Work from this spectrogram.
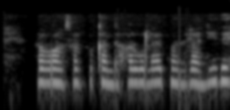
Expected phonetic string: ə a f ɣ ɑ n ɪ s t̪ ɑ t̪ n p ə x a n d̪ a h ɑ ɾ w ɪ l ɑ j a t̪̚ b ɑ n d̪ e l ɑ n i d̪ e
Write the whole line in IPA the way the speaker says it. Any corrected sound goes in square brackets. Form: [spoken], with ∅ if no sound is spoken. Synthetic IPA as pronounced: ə a f ɣ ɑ n ɪ s t̪ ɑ [∅] n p ə [k] a n d̪ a h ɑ ɾ w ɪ l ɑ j a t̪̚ b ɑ n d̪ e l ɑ n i d̪ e

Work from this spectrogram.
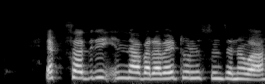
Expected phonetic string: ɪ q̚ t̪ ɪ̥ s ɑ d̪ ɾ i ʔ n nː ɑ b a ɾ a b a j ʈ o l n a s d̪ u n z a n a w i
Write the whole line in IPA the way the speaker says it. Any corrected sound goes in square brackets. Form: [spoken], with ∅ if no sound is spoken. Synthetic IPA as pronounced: ɪ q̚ t̪ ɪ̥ s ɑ d̪ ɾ i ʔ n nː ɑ b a ɾ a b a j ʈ o l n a s [t̪] u n z a n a w [a]

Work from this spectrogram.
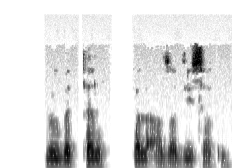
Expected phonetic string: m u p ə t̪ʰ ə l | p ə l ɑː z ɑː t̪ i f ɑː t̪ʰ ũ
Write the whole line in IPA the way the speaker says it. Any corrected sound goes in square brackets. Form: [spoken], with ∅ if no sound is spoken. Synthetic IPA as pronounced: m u [b] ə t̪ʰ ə l | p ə l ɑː z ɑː [d̪] i [s] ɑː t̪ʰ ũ

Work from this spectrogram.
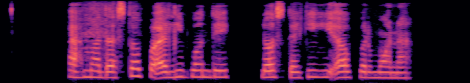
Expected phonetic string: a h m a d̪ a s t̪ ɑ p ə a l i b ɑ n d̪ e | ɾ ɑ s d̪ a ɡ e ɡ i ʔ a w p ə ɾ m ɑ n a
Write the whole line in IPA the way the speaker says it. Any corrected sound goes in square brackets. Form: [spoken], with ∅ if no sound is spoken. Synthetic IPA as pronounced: a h m a d̪ a s t̪ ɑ p ə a l i b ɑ n d̪ e | [l] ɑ s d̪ a ɡ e ɡ i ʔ a w p ə ɾ m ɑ n a

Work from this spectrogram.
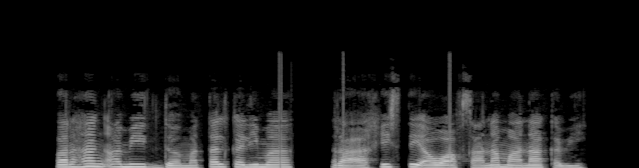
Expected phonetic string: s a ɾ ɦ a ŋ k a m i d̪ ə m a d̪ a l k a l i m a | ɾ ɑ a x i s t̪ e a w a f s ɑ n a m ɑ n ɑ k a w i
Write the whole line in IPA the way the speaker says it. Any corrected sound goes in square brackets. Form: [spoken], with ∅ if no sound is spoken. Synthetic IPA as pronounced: [f] a ɾ ɦ a ŋ [ɡ] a m i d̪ ə m a [t̪] a l k a l i m a | ɾ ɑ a x i s t̪ e a w a f s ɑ n a m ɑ n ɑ k a w i

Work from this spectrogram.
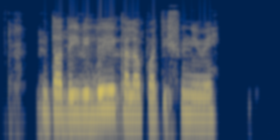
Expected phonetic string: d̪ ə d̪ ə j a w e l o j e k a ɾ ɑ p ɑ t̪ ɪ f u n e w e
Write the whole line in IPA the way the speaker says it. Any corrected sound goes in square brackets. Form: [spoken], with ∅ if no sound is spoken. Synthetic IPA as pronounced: d̪ [ɑ] d̪ ə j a w e l o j e k a [l] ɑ p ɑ t̪ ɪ [ʃ] u n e w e

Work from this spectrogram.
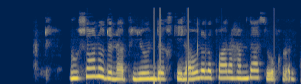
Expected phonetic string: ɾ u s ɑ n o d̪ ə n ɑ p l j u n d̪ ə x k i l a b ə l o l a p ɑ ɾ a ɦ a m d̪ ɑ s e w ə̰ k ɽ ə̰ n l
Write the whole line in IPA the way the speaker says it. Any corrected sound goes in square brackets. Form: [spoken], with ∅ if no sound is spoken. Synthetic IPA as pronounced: ɾ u s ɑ n o d̪ ə n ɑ p l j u n d̪ ə x k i l a [w] ə l o l a p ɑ ɾ a ɦ a m d̪ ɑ s e w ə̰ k ɽ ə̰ [∅] l

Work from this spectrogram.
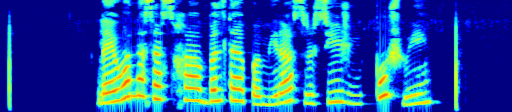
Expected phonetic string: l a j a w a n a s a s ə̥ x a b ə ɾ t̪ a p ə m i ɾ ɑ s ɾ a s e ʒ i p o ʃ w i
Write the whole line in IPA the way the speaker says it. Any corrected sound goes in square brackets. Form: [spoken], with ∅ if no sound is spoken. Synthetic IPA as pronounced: l a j a w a n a s a s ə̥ x a b ə [l] t̪ a p ə m i ɾ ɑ s ɾ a s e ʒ i p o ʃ w i

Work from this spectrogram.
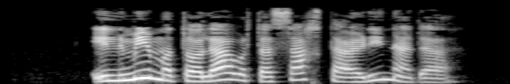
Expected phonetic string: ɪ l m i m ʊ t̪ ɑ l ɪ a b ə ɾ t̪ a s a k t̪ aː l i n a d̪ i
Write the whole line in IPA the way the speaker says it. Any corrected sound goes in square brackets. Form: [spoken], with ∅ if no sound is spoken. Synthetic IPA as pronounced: ɪ l m i m ʊ t̪ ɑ l ɪ a [w] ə ɾ t̪ a s a [x] t̪ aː [ɽ] i n a d̪ [a]

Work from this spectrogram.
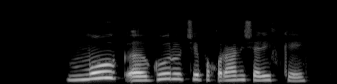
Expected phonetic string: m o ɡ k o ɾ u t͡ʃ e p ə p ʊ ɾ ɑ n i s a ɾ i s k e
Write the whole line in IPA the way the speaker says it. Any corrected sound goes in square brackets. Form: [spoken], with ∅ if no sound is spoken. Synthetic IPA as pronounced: m [u] ɡ [ɡ] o ɾ u t͡ʃ e p ə [q] ʊ ɾ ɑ n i [ʃ] a ɾ i [f] k e

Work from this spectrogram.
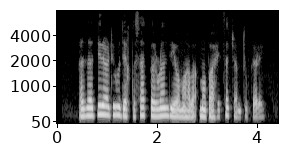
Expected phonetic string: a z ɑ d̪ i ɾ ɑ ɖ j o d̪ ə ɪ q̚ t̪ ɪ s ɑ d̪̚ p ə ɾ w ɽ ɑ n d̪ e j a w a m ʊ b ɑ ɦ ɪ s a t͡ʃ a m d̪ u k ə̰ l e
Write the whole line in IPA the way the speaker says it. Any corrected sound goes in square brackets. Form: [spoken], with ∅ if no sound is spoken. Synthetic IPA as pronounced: a z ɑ d̪ i ɾ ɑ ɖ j o d̪ ə ɪ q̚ t̪ ɪ s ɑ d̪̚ p ə ɾ w ɽ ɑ n d̪ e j a w a m ʊ b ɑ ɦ ɪ s a t͡ʃ a m [t̪] u k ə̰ [ɽ] e

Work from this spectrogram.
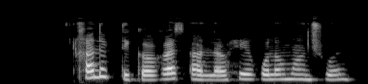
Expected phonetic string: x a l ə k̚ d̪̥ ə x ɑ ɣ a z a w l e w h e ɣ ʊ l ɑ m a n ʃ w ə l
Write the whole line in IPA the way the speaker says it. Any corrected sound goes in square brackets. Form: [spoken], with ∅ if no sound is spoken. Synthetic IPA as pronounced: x a l ə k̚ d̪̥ ə [k] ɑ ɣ a z a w l [a] w h e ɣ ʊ l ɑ m [ɑ] n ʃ w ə l

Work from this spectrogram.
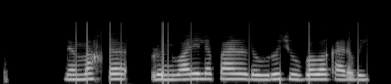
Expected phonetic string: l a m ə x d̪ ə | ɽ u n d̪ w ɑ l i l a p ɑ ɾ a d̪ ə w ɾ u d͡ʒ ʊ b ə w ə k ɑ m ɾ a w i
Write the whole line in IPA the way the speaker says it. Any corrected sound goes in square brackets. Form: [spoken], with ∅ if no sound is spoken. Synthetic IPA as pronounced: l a m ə x d̪ ə | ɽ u n d̪ w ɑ l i l a p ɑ ɾ a d̪ ə w ɾ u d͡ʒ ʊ b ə w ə k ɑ [∅] ɾ a w i

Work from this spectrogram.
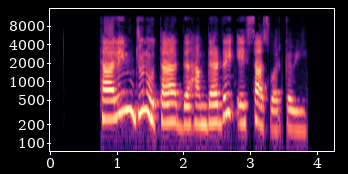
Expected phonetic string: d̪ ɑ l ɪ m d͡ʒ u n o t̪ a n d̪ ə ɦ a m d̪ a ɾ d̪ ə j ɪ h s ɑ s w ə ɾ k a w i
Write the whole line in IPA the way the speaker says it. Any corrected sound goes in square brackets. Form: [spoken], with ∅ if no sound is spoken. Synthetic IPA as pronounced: [t̪] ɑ l [i] m d͡ʒ u n o t̪ a [∅] d̪ ə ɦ a m d̪ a ɾ d̪ ə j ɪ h s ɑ s w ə ɾ k a w i

